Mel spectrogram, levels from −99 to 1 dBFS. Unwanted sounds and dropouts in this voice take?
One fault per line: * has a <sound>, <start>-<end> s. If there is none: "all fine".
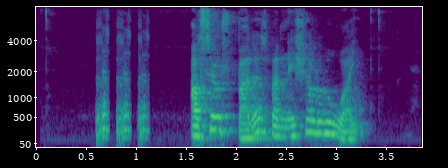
* has a laugh, 0.6-1.1 s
